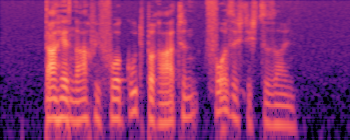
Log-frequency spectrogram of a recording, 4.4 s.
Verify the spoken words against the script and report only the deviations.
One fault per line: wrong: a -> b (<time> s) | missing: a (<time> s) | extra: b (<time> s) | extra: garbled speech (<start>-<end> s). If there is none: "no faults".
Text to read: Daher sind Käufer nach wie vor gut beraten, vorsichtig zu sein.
missing: sind Käufer (0.9 s)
